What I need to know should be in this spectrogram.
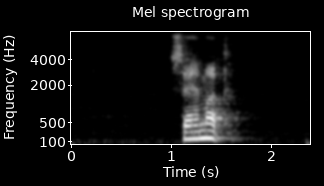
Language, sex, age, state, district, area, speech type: Hindi, male, 30-45, Madhya Pradesh, Betul, urban, read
